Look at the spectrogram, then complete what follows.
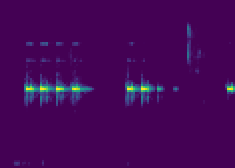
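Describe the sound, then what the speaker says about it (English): A classroom timer from Canva goes off with a bright electronic alarm beeping in quick bursts of four, a pause, then more beeps, clear and close. "And there's the timer."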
